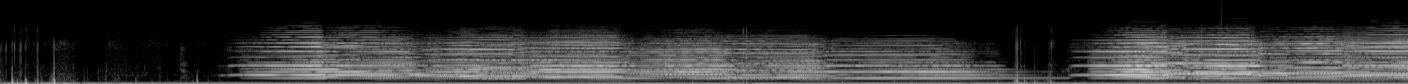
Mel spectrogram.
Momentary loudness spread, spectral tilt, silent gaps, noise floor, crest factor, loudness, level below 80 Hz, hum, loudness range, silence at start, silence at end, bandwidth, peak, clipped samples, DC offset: 20 LU; -4.5 dB/octave; none; -48 dBFS; 18 dB; -22 LUFS; -46 dBFS; none; 8 LU; 0.05 s; 0 s; 9.4 kHz; -6 dBFS; under 0.1%; 3%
